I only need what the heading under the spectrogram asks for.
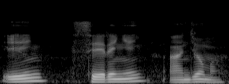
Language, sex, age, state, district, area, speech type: Santali, male, 18-30, West Bengal, Birbhum, rural, read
